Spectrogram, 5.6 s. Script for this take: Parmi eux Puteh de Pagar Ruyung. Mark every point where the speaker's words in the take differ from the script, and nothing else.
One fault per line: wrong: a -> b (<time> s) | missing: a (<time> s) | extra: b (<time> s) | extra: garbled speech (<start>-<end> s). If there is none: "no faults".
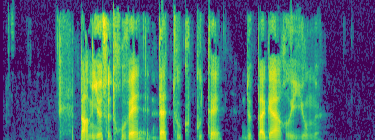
extra: se trouvait Datuk (1.5 s)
